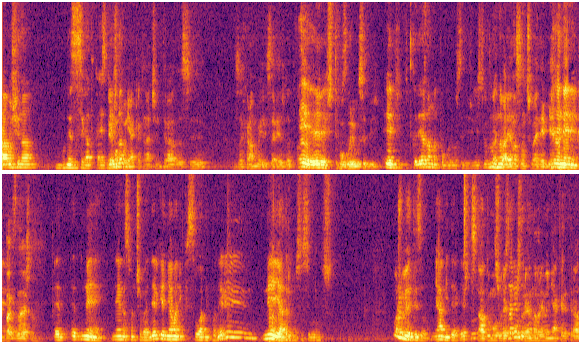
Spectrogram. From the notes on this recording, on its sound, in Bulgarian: Понякога епизодът се получава толкова добре, че няма как да го изхвърлиш, дори когато тотално си прецакал звука.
